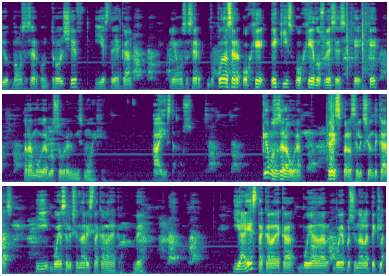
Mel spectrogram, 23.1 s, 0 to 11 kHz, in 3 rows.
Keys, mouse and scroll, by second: 2.6 alt+shift+click, 7.9 g, 11.3 click, 15.3 3, 17.9 click, 19.7 middle click, 20.4 scroll up 1.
